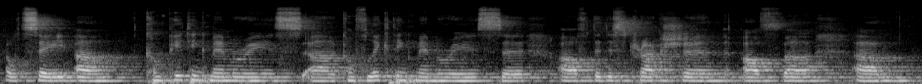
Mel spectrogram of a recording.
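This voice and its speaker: A conference speaker giving an academic presentation with slides, halting and full of pauses and fillers. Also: medium pitch, completely flat delivery, warm tone. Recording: echoey hall with long reverb.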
